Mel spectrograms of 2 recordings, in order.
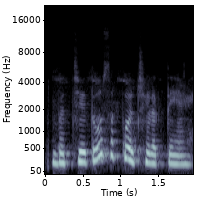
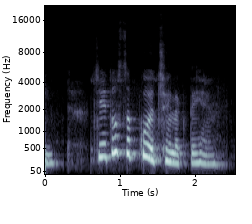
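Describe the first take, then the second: First: Said in the usual way. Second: Slow, careful बच्चे तो सबको अच्छे लगते हैं; teacher reading slowly; slow first read. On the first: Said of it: "sentence repeated". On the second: Shown as a demonstration. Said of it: "sentence set, then repeated".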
